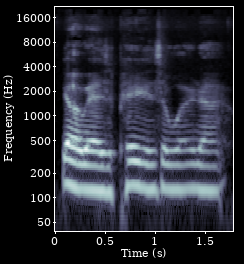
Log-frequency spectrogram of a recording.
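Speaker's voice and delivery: talking through a yawn; words stretched by a yawn. Real, not acted. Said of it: "sorry about the yawning".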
